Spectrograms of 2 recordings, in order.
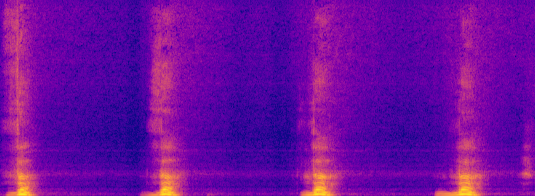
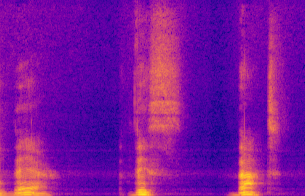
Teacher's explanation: on garde notre langue dans la même position que le θ, th, mais avec des vibrations plus légères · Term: TH léger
